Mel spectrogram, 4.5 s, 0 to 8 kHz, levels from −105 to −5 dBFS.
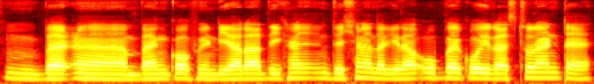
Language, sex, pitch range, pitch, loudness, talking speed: Punjabi, male, 130-150 Hz, 140 Hz, -17 LUFS, 160 wpm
